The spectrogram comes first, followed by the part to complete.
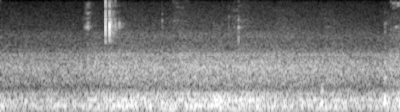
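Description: Faint room tone with a few soft computer mouse clicks, the loudest about half a second in.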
